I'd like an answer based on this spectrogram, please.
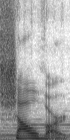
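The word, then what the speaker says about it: şalvar: Turkish antaloons, Turkish salvar. Oh, interesting. Turkish trousers or demier pronounced shalvar.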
